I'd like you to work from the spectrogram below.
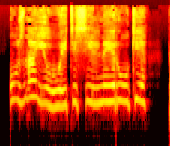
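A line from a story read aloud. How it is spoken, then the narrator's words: Wheezed, half-choked. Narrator (Russian): прохрипела я, слегка придушенная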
